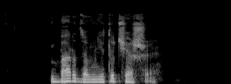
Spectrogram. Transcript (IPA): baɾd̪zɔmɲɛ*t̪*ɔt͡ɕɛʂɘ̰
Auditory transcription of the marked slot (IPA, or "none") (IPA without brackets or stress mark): t̪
